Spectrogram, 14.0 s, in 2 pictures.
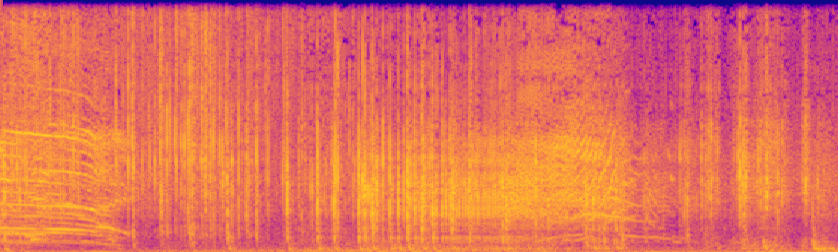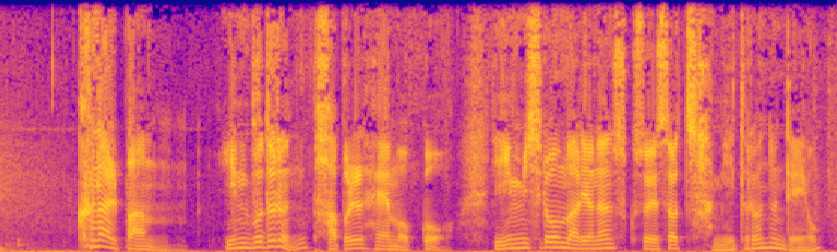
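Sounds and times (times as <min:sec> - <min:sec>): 
pine tree cracking and falling: 0:00.0 - 0:07.1
speech: 0:07.8 - 0:13.9.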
